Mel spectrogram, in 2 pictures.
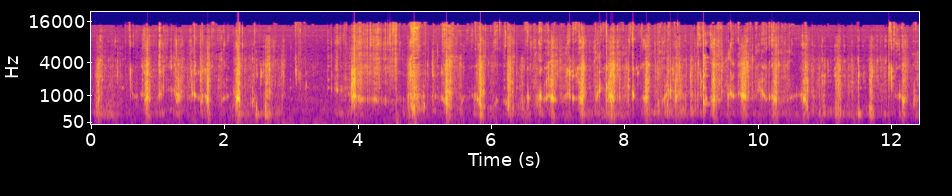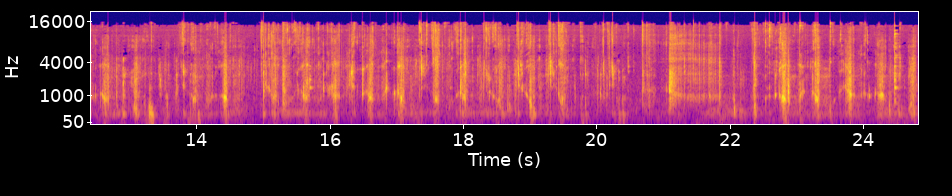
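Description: Close-miked chewing of raw palm weevil larvae (coconut worms) soaked in fish sauce: a dense, irregular run of wet mouth clicks.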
